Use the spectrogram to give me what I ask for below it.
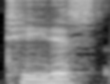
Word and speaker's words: Tidus: final fantasy we got titus over here i know his name is supposed to be pronounced tidus but i do not like that i like titus this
